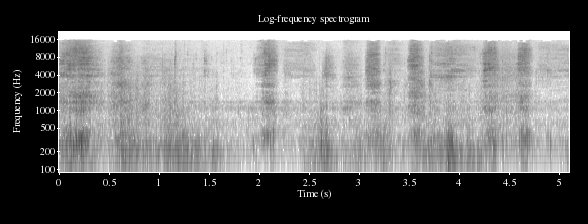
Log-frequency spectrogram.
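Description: Instant cup noodles being slurped with chopsticks, a string of short, irregular slurps.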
